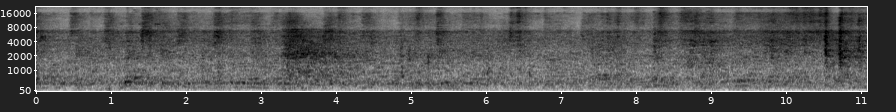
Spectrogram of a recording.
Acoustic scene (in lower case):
subway station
